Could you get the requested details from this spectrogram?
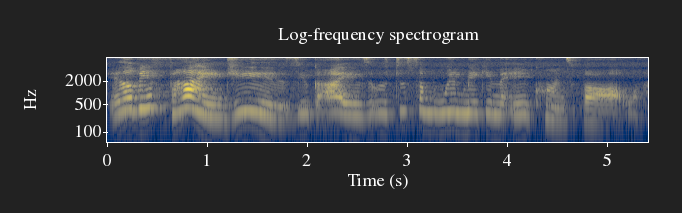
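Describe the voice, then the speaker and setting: A woman voicing a raspy young girl who brushes off every worry, for a storybook reading. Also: sits high, lively intonation, slow pace, a bit bright, voice pushed up, full character voice. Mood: dismissive. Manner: brushing off worries.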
